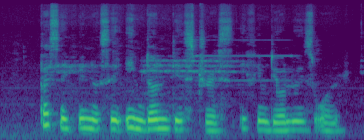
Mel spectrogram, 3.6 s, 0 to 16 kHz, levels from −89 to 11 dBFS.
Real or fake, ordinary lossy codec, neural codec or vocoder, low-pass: real; none; none; 14.4 kHz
